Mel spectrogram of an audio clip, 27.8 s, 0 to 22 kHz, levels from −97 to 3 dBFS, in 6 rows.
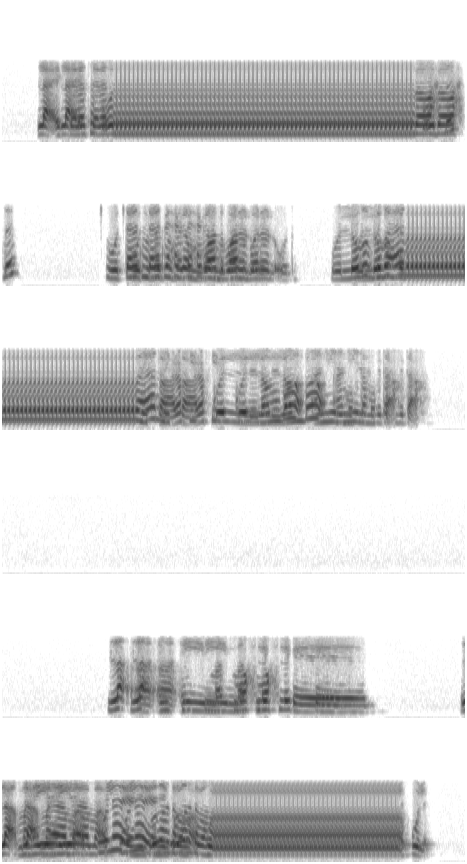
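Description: From start to finish the speech carries a doubled audio track: a second full-band copy trails the original by roughly a fifth of a second at about the same level. It has no decay or room colour, so it reads as a hard slapback rather than an echo. The likely cause is the signal being captured twice, once through a slower path, or two out-of-step copies being left in an edit. The narrow telephone band, with nothing above about 3.8 kHz, comes through cleanly underneath.

A system hang loop appears three times: from 1.15 to 4.14 s, from 8.70 to 10.62 s, and from 25.30 to 27.14 s. Each time a single 42.67 ms slice of audio repeats exactly, dozens of times, which gives a rough, buzzing stutter at 23.4 Hz. The repeating length fits a 2048-sample ring buffer being replayed by the sound hardware while the machine or its driver stalled. When each loop ends, the speech resumes with little or nothing apparently missing.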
